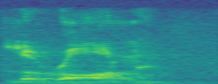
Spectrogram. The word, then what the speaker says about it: Laron: Laron MC.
